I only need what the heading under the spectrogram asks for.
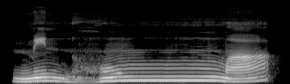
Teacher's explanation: تو اس کا قاعدہ کچھ ایسے ہے کہ میم ساکن کے بعد اگر میم متحرک آ جائے، پہلا میم ساکن اور اگلا میم متحرک، تو میم ساکن کو میم متحرک میں ادغام کر کے غنہ کے ساتھ ہم اسے ادا کریں گے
